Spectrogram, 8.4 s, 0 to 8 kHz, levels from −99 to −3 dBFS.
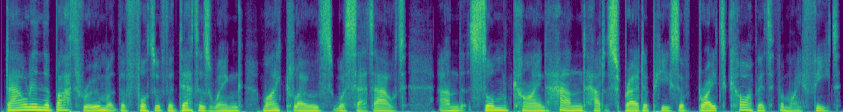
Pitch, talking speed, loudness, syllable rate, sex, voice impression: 135 Hz, 215 wpm, -20 LUFS, 4.7 syllables/s, male, masculine, adult-like, slightly thick, fluent, cool, slightly refreshing, sincere, slightly kind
